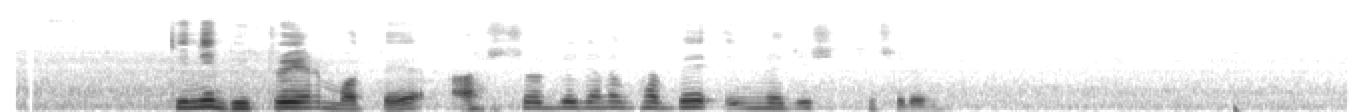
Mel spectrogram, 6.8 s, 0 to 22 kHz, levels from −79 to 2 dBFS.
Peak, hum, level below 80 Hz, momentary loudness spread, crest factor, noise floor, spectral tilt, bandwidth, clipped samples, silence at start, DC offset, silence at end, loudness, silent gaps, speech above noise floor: -4 dBFS; none; -68 dBFS; 16 LU; 22 dB; -58 dBFS; -6.5 dB/octave; 10 kHz; under 0.1%; 0.85 s; under 0.1%; 2.15 s; -24 LUFS; none; 34 dB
